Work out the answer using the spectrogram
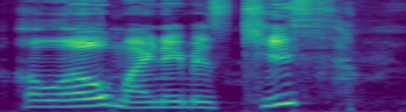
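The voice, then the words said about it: Loud put-on deep voice. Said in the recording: “I have to, like, shout when I do it ... I didn't go deep enough because I wasn't being loud ... a kind of deep voice ... It's a hell of a voice. Does that hurt?”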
